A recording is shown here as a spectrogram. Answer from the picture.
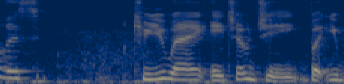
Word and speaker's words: quahog: have a quahog now there you spell this q-u-a h-o-g but you pronounce it quahog apparently i have been pronouncing it wrong all this time so that is a quahog not a quahog and this is another one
